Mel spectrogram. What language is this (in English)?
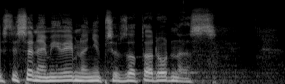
Czech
